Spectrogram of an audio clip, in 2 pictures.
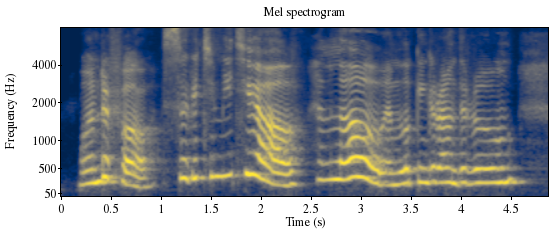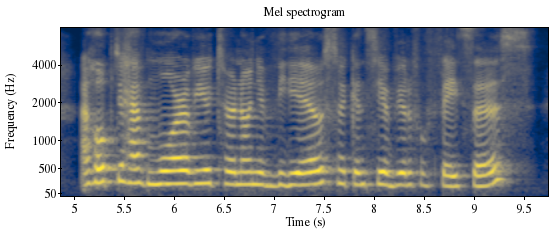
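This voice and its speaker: A woman speaks at a fairly high pitch with an Estonian accent. Her intonation is lively and her pace moderate. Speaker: spiritual coach and author. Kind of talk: webinar presentation. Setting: in-person room streamed as webinar.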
